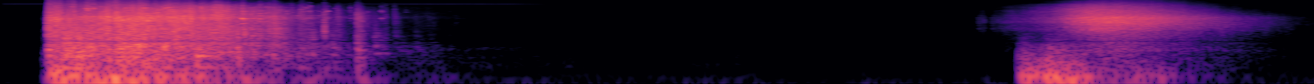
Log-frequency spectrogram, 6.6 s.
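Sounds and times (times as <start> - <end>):
explosion: 0.2 - 1.9.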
